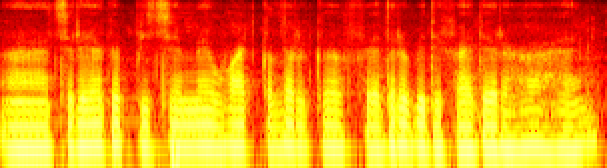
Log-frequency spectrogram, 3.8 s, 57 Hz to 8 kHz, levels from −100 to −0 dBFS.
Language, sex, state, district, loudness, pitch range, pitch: Hindi, male, Arunachal Pradesh, Papum Pare, -18 LUFS, 100-110 Hz, 105 Hz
